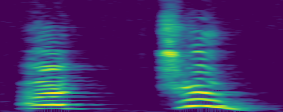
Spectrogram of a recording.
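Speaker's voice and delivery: high, loud achoo; sneeze. Acted. Sleeping Amos waking with a loud high sneeze. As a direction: burst into a sneeze.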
